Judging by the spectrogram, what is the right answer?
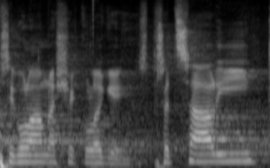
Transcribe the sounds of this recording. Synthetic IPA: r̥ɪvo̞laːmnaʃɛko̞lɛɡɪ | spr̥ɛt̪saːliː

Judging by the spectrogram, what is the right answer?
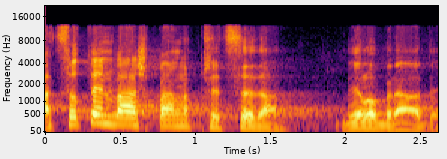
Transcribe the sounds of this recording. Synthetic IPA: ʔat͡sot̪ɛnvaːʃpanpr̝̥ɛt̪sɛda̰ | bɪlobɾaːd̪ɛ

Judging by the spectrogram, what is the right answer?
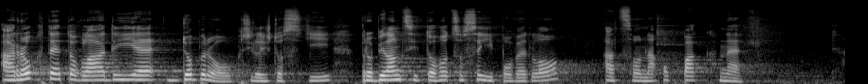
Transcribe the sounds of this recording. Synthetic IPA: ʔaɾo̞kt̪ɛːt̪o̞vlaːdɪjɛdo̞bɾo̞wpr̝̥iːlɛʒɪt̪o̞sciːpɾo̞bɪlant͡sɪt̪o̞ɦot͡sosɛjɪpo̞vɛdlo̞ | ʔat͡so̞naʔo̞paknɛ

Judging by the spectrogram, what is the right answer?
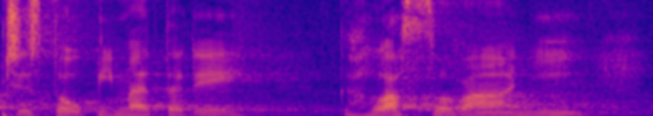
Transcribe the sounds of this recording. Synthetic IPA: pr̥ɪst̪o̞wpiːmɛt̪ɛdɪ | ɡ̥ɦlaso̞vaːɲiː

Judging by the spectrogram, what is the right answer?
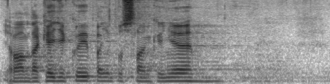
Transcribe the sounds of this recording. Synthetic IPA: ja̰ːvaːmt̪akɛːɟɛkujɪpaɲipo̞slaŋkɪɲɛ

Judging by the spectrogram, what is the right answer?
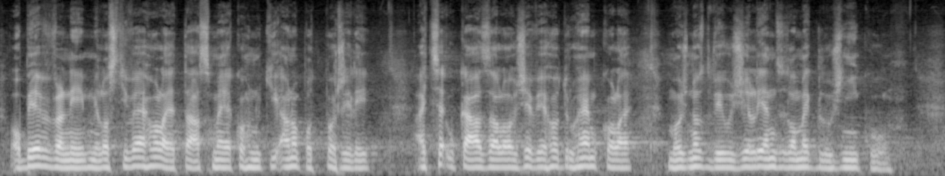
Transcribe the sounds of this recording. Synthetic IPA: ʔo̞bjɛvl̩nɪmɪlo̞scɪvɛːɦo̞lɛːt̪asmɛjako̞ɦnuciːʔano̞po̞t̪̚po̞r̝ɪlɪ | ʔacsɛʔukaːzalo̞ʒɛvjɛɦo̞dɾuɦɛːmko̞lɛmo̞ʒnost̪vɪuʒɪljɛnzlo̞mɛɡ̚dluʒɲiːkuː

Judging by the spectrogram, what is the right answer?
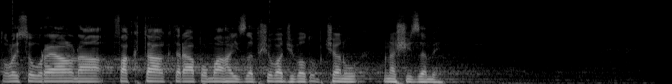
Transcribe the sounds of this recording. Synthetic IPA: t̪oɦlɛjso̞wɾɛaːlnaːfakt̪akt̪ɛɾaːpo̞maːɦajiːzlɛpʃo̞vad̪ʒɪvo̞t̪o̞pt͡ʃanuːvnaʃizɛmɪ

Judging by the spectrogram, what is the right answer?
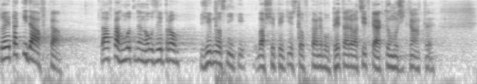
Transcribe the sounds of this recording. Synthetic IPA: t̪ojɛt̪akɪdaːfka̰ | d̥aːfkaɦmot̪nɛːnowzɪpɾo̞ʒɪvnost̪ɲiːkɪvaʃɛpjɛcɪst̪ofkanɛbopjɛt̪advat͡siːt̪kajakt̪o̞muriːkaːt̪ɛ

